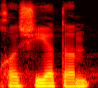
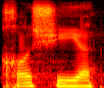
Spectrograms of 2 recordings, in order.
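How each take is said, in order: First: The word ends with a 't' and 'an'. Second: The word ends without any 't' sound. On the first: The reader continues without stopping. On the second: The reader stops on this word.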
